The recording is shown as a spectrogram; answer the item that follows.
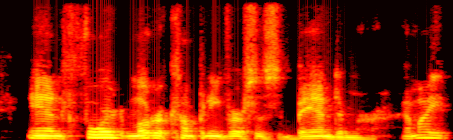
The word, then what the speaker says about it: Bandemer: judicial district court and ford motor company versus bandemer am i pronouncing that right yeah that's right so first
